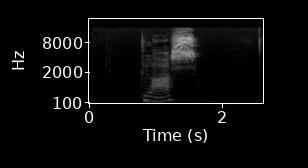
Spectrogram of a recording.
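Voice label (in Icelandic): "glas" Icelandic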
